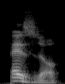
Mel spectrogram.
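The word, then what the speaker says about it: παίζω: So this is spelled P, which is the letter that looks like the mathematical symbol, the pi, no? AI, which gives us the E sound, like in ke, the word for and, like in ne, the word for yes.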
